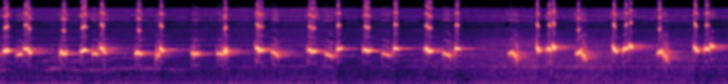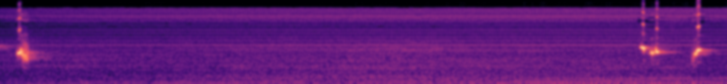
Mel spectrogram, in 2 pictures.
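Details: Competition champion yellow-vented bulbul giving its long rapid song to train other birds: a dense stream of chirpy, bubbling whistles for nearly six seconds, a long quiet pause with low rumble, then the song restarts.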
